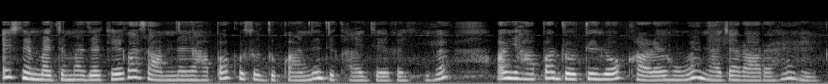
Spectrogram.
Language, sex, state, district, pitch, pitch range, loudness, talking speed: Hindi, female, Rajasthan, Jaipur, 220 Hz, 200-275 Hz, -17 LUFS, 180 wpm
